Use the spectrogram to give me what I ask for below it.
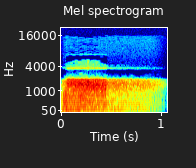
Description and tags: This is sort of a noisy sound found on one of my old tapes so I am not exactly sure of the source.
